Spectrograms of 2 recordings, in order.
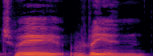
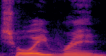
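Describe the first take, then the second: First: The name is said with a Korean pronunciation. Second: The name is said with an American English pronunciation. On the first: The speaker calls it wrong. "because if I say Choi Rin, it's so close to Choi-rin" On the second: The speaker calls it right. "I'm going to say her name the, the American English way"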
